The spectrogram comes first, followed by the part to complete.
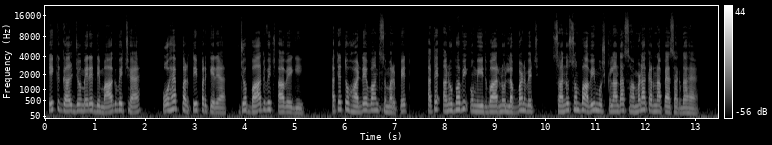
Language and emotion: Punjabi, fearful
